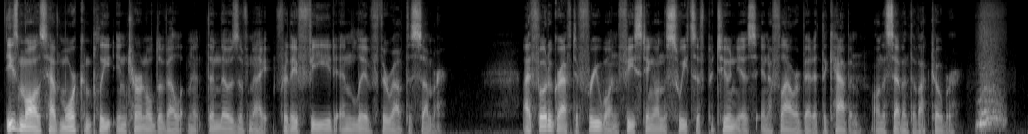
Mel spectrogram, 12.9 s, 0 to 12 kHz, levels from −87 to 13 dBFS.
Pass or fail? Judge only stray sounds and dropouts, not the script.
fail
